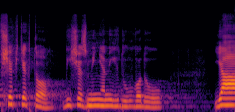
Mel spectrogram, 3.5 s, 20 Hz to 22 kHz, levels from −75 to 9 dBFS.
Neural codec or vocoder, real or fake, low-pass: autoencoder, 48 kHz, 128 numbers a frame, DAC-VAE, trained on Japanese speech; fake; 14.4 kHz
